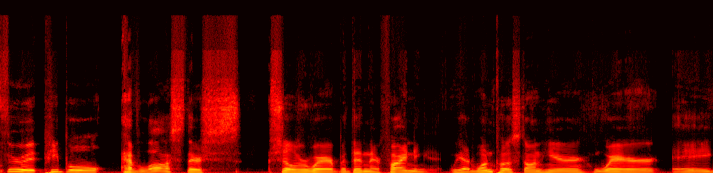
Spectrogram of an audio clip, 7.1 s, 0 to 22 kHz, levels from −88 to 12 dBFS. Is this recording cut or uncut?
uncut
